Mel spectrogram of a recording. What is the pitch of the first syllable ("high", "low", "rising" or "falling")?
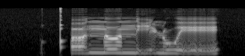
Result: high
